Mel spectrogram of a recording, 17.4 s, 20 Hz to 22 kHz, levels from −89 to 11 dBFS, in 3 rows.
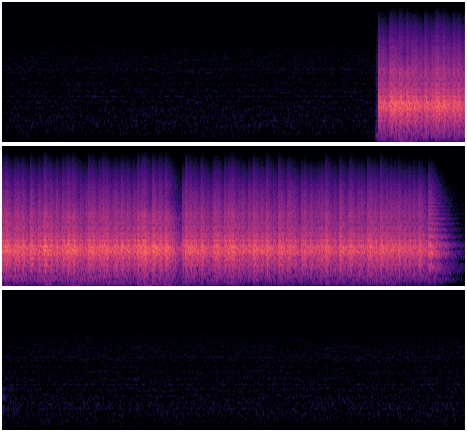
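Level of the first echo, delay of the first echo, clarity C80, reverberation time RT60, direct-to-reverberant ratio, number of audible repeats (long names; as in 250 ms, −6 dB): no echo audible, no echo audible, 7.5 dB, 0.65 s, −9.0 dB, no echo audible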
